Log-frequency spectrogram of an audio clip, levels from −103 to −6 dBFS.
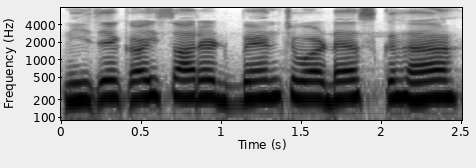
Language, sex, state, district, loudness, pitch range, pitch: Hindi, male, Jharkhand, Garhwa, -10 LUFS, 210-220 Hz, 215 Hz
